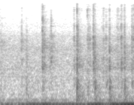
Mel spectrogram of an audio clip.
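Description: Quick bursts of keystrokes on a wireless computer keyboard, a dozen or so close, crisp taps in an uneven rhythm over a quiet room.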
